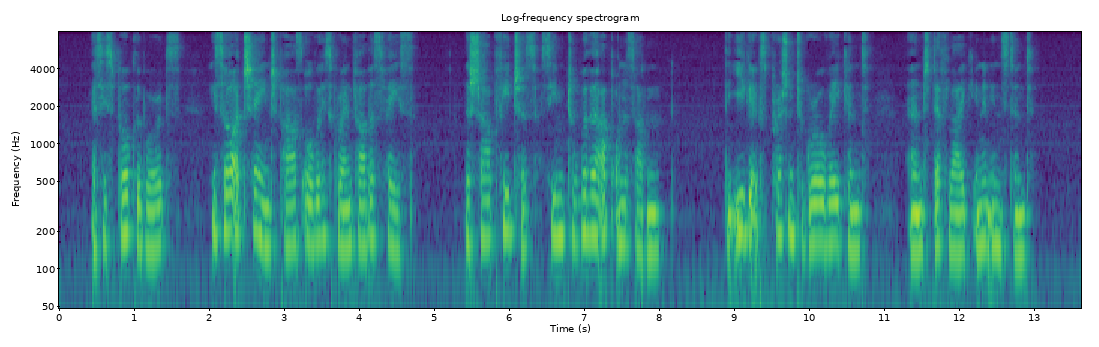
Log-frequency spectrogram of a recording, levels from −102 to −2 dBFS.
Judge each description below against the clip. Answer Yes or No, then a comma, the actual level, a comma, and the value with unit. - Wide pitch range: No, average, 3.5 semitones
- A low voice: No, medium, 160 Hz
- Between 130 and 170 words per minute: Yes, average, 160 wpm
